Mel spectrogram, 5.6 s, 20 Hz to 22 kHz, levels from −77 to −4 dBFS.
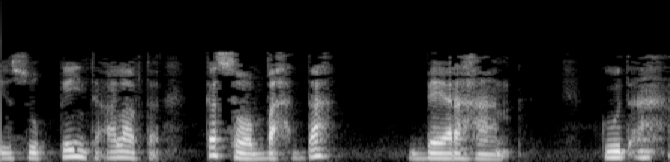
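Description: MP3 compression, throughout: nothing above 5.8 kHz survives, and the speech sounds watery and swirly, likely from an encoder starved of bits, consistent with about 24 kbps.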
